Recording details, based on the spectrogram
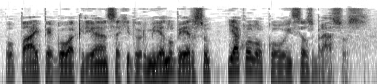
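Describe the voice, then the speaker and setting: A man narrating an audio novel in a measured, expressive storytelling way. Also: lowish voice, slightly rough.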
